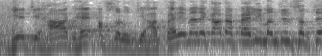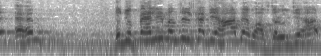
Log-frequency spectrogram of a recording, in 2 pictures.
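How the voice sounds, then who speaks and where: A man speaks at an extremely high pitch with very wide pitch swings, over noticeable background noise. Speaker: Islamic scholar giving a religious lecture. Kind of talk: religious sermon / motivational lecture. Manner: rhetorical, emphatic, asks questions of audience.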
